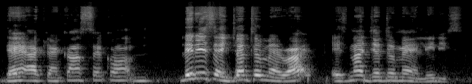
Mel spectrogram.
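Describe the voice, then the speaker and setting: Male co-host, West African accent, forceful high voice, emphatic promotional delivery with repetition. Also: moderate pace. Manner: emphatic, repeats himself for clarity. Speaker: co-host and immigration consultant. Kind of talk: spoken promotional announcement on a talk show.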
